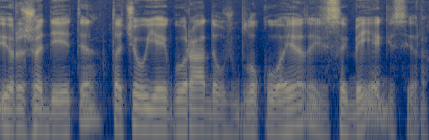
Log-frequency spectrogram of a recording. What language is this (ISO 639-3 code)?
lit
